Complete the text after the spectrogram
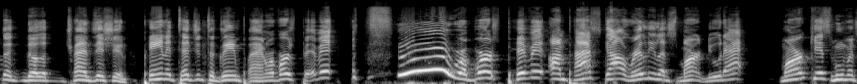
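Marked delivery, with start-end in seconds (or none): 4.0-4.6 long high, loud ooh; drawn-out high-pitched holler; amazed "ooh". Real, not acted. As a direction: whoop at a slick move. Reacting to a slick move.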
